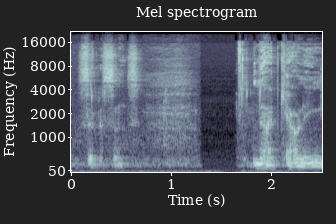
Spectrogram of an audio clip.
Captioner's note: clicks tongue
